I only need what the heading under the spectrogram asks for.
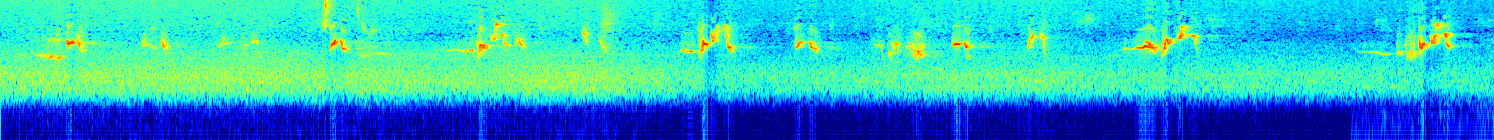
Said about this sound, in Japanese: さて、今お聞きいただいているようなまだ不完全なさえずりをグゼリ、英語ではサブソングと言います。幼い鳥がさえずりを学ぶ段階で歌う未熟な歌は典型的なサブソングです。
